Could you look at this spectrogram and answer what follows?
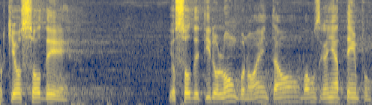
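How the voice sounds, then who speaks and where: A man speaks with a Chilean accent at a moderate pace. His intonation is monotone and flat. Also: medium pitch for a man. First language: Spanish (speaking Portuguese). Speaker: preacher. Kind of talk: sermon.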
